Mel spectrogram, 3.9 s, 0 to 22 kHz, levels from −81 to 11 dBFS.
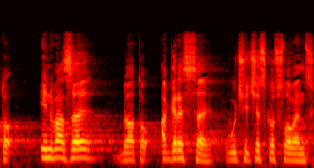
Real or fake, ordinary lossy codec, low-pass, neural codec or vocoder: real; MP3, 48 kbps; 10.8 kHz; none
